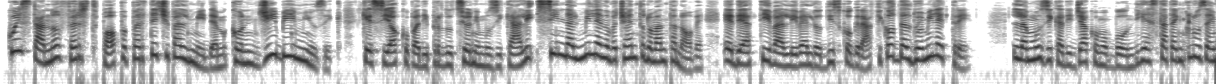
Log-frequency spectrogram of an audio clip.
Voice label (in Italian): ITALIANO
